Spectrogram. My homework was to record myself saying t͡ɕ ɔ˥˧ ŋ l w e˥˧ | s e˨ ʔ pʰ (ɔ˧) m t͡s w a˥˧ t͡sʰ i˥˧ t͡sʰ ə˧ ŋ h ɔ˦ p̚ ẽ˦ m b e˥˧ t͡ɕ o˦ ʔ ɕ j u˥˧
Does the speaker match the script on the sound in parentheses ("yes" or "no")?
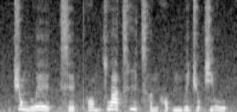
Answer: yes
